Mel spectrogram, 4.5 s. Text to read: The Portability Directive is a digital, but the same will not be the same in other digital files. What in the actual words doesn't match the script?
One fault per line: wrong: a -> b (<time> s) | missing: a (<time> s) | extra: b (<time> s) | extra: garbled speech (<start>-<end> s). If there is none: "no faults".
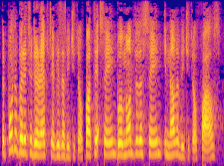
no faults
